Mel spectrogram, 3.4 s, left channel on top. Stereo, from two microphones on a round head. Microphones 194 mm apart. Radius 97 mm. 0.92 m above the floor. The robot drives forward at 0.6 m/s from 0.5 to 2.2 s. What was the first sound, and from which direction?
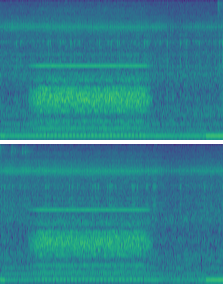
Only background noise.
